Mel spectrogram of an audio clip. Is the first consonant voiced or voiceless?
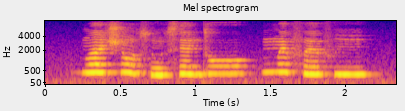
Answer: voiced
